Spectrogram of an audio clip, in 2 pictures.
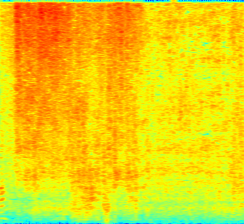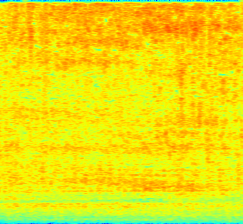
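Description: Garden hose spray nozzle hissing as it sprays water onto ice cubes in a plastic tub. It starts abruptly, strongest in the first second and a half, then settles into a steady spray.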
